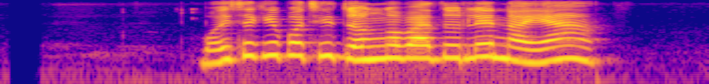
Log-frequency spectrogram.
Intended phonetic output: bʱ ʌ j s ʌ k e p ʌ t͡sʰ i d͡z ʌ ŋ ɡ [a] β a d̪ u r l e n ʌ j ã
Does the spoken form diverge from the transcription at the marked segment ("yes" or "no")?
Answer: yes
